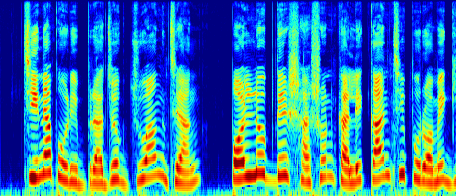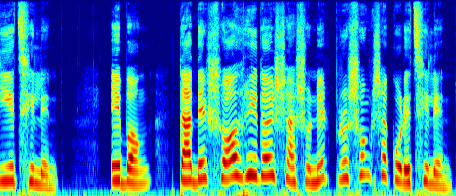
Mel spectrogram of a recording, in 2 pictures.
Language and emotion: Bengali, neutral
